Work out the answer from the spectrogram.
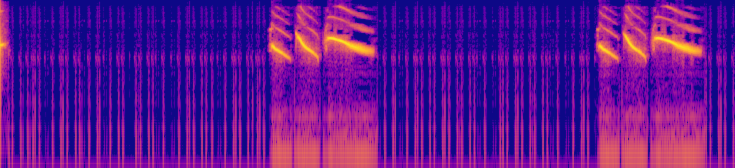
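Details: Green-winged saltator song, two short downslurred whistles then a longer sliding whistled note, the phrase given twice about three seconds apart, clean and loud with no other sounds.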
